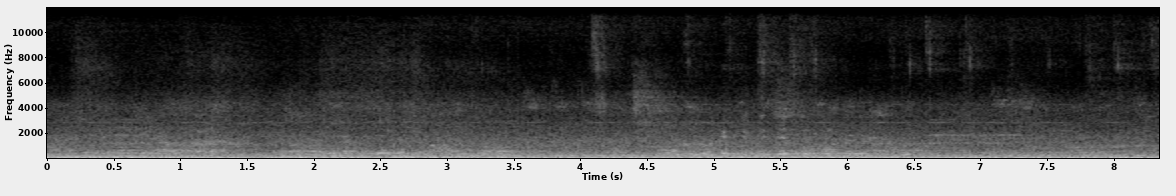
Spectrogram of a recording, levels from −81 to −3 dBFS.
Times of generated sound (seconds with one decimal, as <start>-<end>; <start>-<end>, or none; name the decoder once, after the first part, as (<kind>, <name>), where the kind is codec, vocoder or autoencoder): 1.2-2.8 (codec, SNAC)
